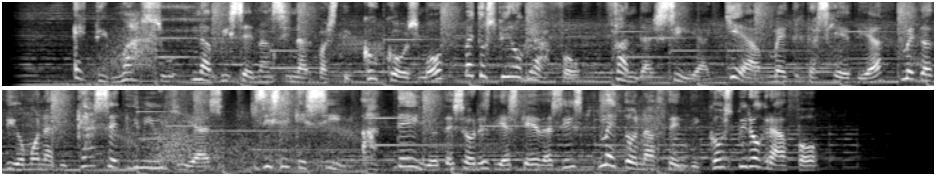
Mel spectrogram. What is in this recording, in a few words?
Spot, greek female voice; Spirograph Toy Demo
